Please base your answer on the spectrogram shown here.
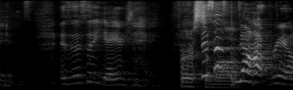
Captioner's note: laughs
